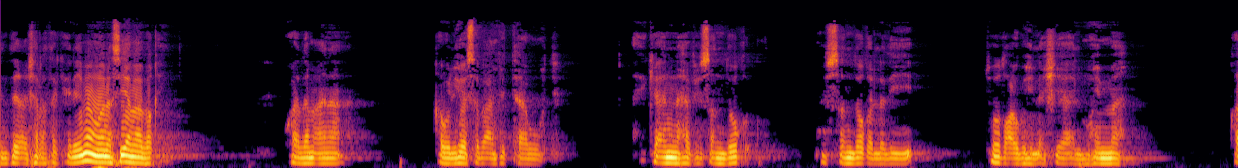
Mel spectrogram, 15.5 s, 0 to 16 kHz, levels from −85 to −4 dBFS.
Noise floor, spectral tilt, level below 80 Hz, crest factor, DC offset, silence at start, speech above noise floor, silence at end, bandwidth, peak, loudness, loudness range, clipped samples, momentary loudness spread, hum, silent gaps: -83 dBFS; -6.5 dB/octave; -50 dBFS; 16 dB; under 0.1%; 0 s; 69 dB; 0 s; 10.5 kHz; 0 dBFS; -15 LUFS; 8 LU; under 0.1%; 18 LU; none; none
